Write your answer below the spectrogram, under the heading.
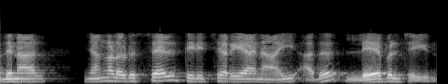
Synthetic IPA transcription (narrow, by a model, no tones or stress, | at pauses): ɐðinaːl | ɲɐŋːɐɭo̞ɾuse̞lt̪iɾit͡ɕːɐrijaːnaːjiʔɐ̰ðɨle̞ːbɐlt͡ɕe̞̰jːṵnːu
